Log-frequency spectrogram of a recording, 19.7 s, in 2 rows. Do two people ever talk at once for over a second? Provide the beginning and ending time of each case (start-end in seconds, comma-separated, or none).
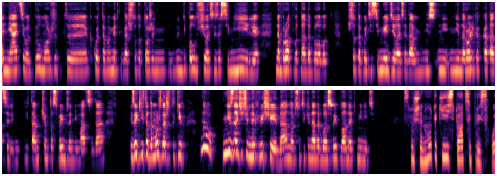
none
